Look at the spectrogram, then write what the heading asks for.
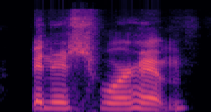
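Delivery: plain reading voice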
